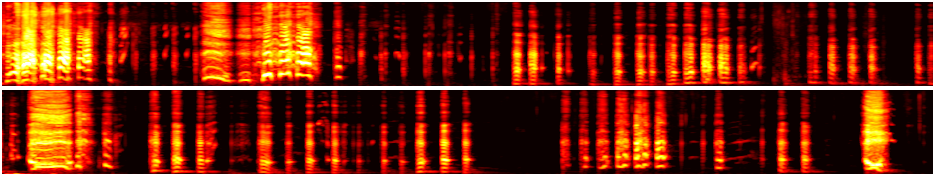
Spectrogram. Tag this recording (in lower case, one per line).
human voice
laughter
